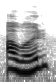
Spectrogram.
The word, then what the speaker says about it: hour: Now question number three, write any three words in which the letter H is silent. So the answer is honest, honor and hour.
